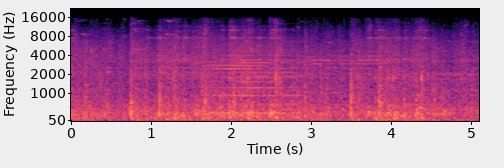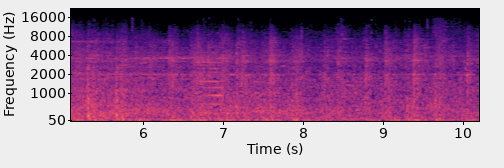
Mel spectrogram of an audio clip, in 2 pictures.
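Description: Passenger train coaches rolling past on the adjacent track, their wheels clattering over the rail joints. The clatter fades steadily as the train moves away.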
